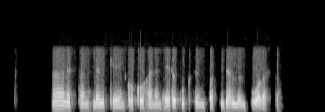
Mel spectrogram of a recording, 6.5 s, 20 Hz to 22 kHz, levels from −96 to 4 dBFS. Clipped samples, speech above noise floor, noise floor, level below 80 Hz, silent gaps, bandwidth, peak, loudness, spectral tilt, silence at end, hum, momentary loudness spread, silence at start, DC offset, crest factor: under 0.1%; over 75 dB; under -90 dBFS; -64 dBFS; 4.97-5.01 s, 5.43-5.50 s; 4 kHz; 0 dBFS; -16 LUFS; -11 dB/octave; 0.9 s; none; 7 LU; 1.05 s; under 0.1%; 16 dB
